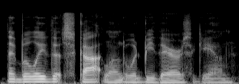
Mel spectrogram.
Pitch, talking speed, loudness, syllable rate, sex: 105 Hz, 200 wpm, -18 LUFS, 5.4 syllables/s, male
